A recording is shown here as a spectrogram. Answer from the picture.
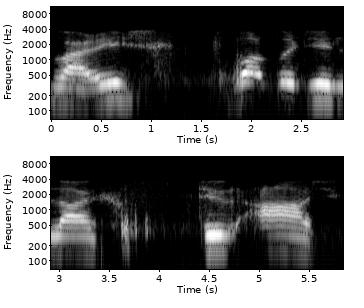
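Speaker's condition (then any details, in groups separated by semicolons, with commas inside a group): Motor neuron disease, severe; onset in feet with walking stick, progressive loss of movement, diagnosed at least 4-5 years ago; final stages, breathing mask, machine breathes for him, two minutes without it, Bethlehem Hospital; talking difficult, pauses with mouth closed to breathe, Scott Benton and Stefan Skoff talk for him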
